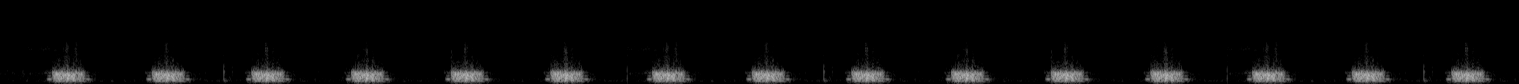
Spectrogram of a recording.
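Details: Aortic stenosis: a harsh crescendo-decrescendo late systolic ejection murmur that overlaps the end of S1 and the start of S2, with a regular heartbeat at about 60 a minute. This murmur can be auscultated over both carotid arteries.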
